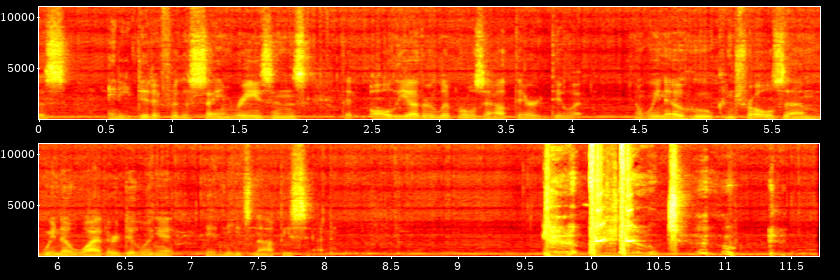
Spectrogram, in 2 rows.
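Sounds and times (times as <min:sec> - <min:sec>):
speech: 0:00.0 - 0:08.1, 0:09.8 - 0:11.5
harsh coughing to clear something caught in the throat: 0:09.7 - 0:11.7
soft throat sounds: 0:09.7 - 0:11.7.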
